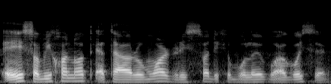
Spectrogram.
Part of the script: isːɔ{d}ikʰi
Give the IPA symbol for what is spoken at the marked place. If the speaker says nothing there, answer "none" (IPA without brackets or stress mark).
d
